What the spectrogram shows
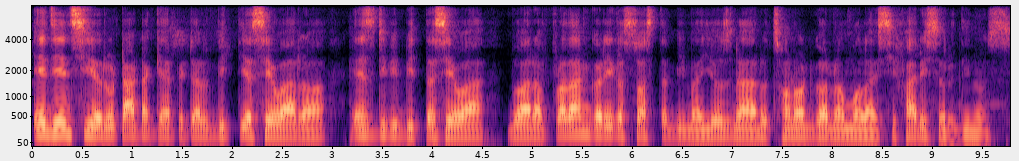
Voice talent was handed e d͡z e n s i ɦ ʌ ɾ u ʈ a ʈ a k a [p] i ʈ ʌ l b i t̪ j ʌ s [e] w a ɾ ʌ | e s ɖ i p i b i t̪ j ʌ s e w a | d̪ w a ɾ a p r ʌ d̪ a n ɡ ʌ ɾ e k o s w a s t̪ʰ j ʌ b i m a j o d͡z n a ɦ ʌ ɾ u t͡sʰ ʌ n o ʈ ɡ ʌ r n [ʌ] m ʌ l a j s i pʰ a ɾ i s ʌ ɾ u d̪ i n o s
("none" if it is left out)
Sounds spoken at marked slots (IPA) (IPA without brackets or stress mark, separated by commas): p, e, ʌ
